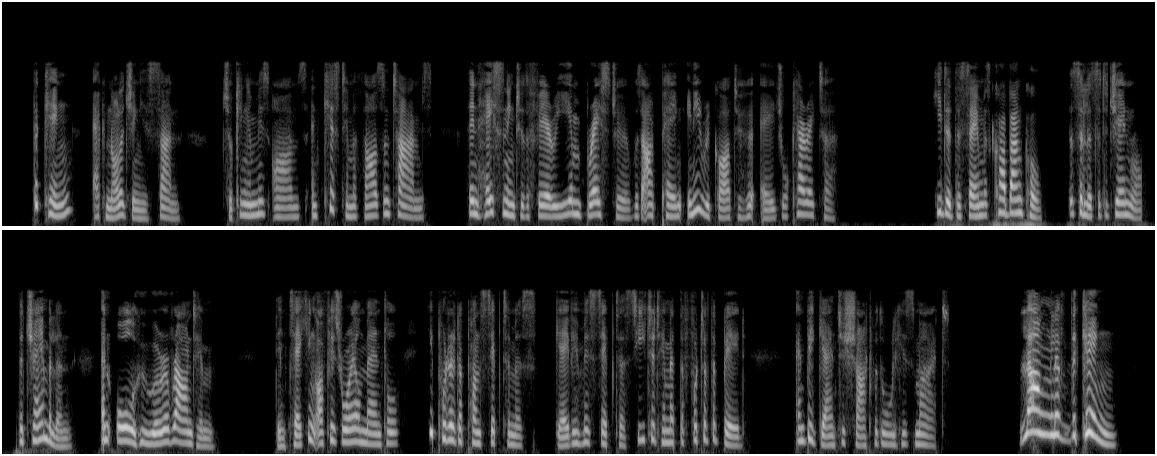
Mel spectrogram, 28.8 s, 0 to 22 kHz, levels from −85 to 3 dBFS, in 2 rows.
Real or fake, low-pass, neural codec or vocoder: real; 7.2 kHz; none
